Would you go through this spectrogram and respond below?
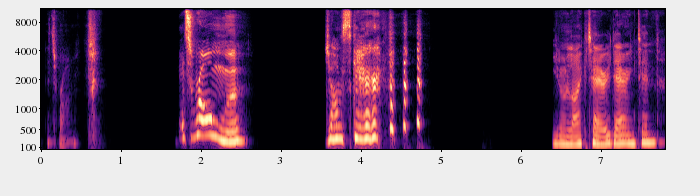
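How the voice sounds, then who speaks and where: A woman's voice: on the low side, creaky. A young woman chatting casually with viewers while drawing on a live stream, giggly and self-deprecating.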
